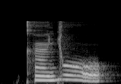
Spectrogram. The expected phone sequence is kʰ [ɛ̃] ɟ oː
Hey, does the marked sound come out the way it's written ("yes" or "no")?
yes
